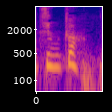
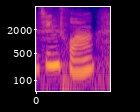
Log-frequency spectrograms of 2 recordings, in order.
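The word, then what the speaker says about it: 经幢: 经常会读成精壮。 – 对对对，实际上它是精床。比如说房山区有这个辽天庆六年这个忏悔正慧大师移行塔，虽然叫塔，其实也是塔式的精床。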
